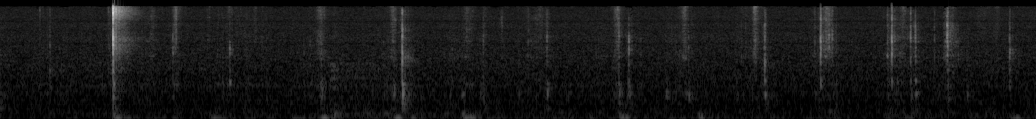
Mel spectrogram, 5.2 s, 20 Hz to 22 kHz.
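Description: Scattered small, sharp clicks and taps from working small screws out of a PS3 Eye camera's plastic housing, with one louder click about half a second in.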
